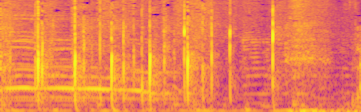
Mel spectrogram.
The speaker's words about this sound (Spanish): El aplauso para él. ¡Bravo!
